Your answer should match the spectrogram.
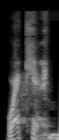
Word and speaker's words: Wrecker: Wrecker. Pero lo menciona bien, bien, un poquito diferente, probablemente por el acento inglés, pero la E la pronuncia como I.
